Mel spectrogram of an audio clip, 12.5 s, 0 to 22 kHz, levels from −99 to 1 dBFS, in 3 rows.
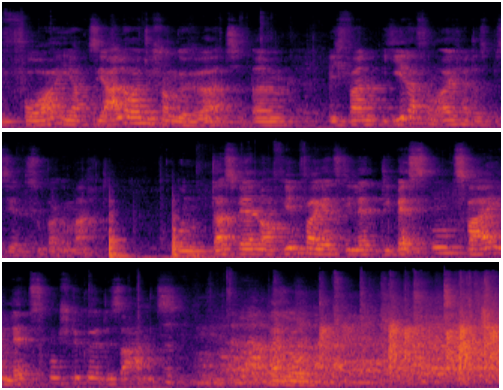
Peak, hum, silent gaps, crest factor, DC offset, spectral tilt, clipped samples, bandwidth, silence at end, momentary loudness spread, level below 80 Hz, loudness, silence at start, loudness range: -14 dBFS; none; none; 22 dB; under 0.1%; -4 dB/octave; under 0.1%; 17 kHz; 0 s; 15 LU; -58 dBFS; -36 LUFS; 0 s; 6 LU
